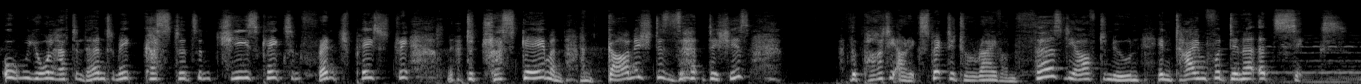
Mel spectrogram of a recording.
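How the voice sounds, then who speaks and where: An actress playing a fussy, chattering older housekeeper in a radio drama. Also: female voice, sits high, a little slow. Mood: bustling. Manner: bustling, chattering.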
